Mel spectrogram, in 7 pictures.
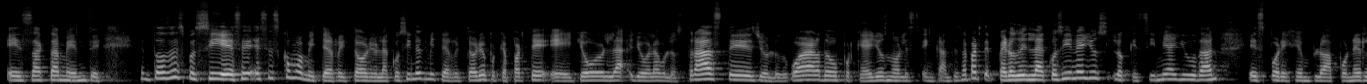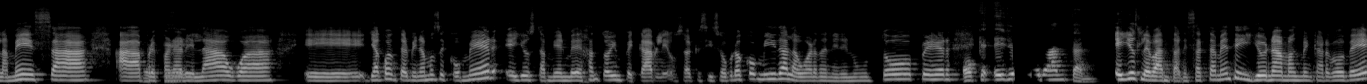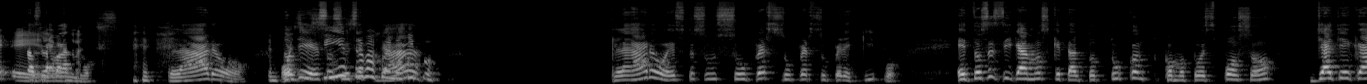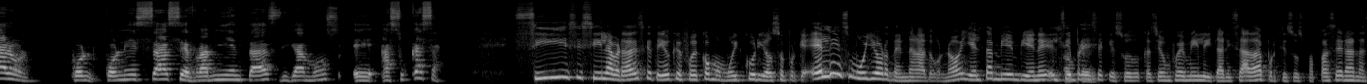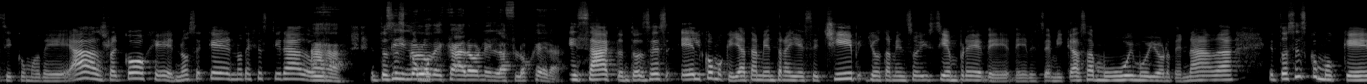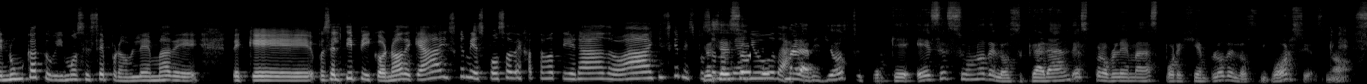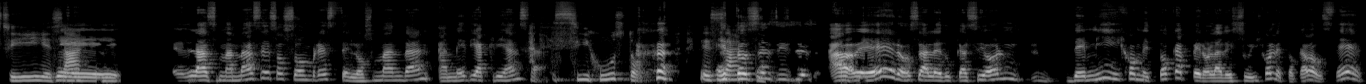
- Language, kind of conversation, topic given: Spanish, podcast, ¿Cómo se reparten las tareas del hogar entre los miembros de la familia?
- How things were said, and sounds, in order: chuckle; chuckle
